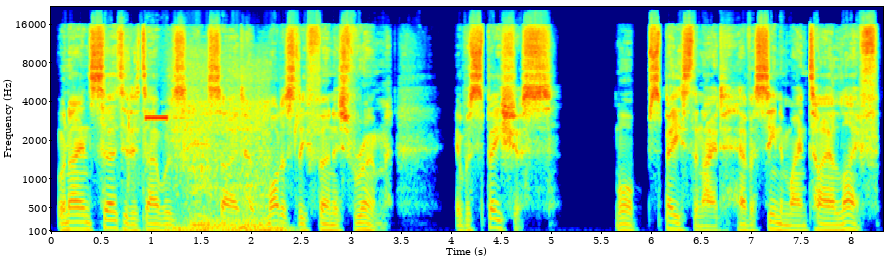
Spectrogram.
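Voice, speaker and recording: A man playing a smartass, foul-mouthed human in his thirties, narrating an audio drama in the first person with a sardonic, expressive delivery. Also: fairly low pitch, moderate pace. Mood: wry narration. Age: 30s. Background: music under the voice.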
